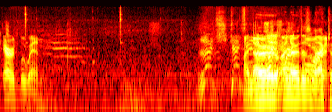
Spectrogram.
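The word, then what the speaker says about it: Ered Luin: It's pronounced Eredluin.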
